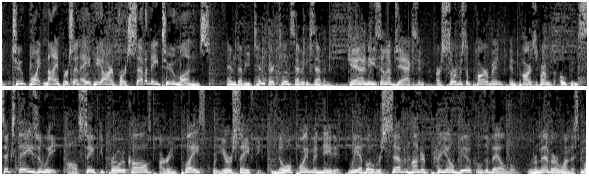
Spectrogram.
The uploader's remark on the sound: joins the conversation by phone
